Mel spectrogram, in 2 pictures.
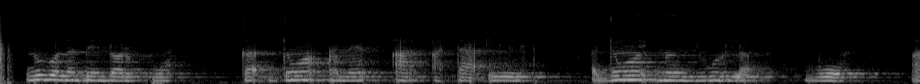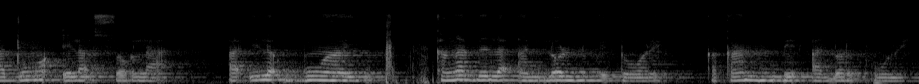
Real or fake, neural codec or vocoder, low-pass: fake; vocoder, 44.1 kHz, 128 mel bands every 256 samples, BigVGAN v2; 10.8 kHz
